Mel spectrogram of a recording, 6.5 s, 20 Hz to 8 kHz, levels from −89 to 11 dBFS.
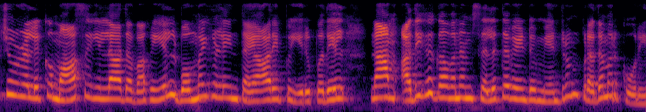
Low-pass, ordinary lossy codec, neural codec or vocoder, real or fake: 7.2 kHz; none; autoencoder, 48 kHz, 128 numbers a frame, DAC-VAE, trained on Japanese speech; fake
